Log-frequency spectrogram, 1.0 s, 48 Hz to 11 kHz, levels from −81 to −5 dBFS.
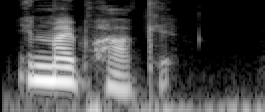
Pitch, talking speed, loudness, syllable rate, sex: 190 Hz, 180 wpm, -16 LUFS, 7.0 syllables/s, female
